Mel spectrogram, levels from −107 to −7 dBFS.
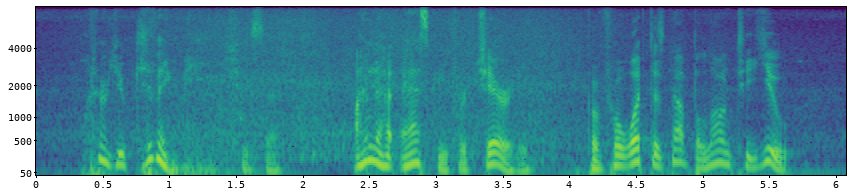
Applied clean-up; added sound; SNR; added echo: none; Train; 18 dB; none.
